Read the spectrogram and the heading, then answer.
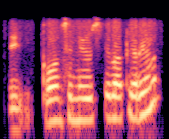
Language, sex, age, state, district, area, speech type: Urdu, male, 18-30, Delhi, South Delhi, urban, conversation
